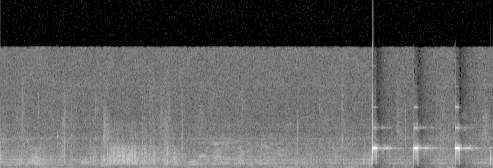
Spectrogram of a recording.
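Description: Indistinct talk in the background, then about three-quarters of the way in an electronic metronome starts clicking: short, sharp, high beeps, evenly spaced at about two beats a second, giving the snare line its tempo.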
